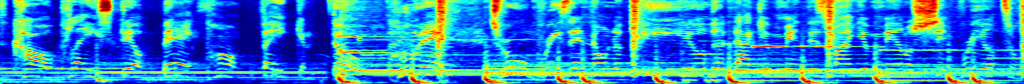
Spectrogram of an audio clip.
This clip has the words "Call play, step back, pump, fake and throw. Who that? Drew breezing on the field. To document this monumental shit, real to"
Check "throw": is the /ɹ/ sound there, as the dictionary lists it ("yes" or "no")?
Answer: no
